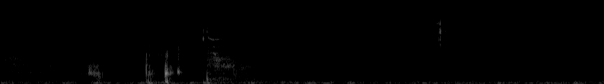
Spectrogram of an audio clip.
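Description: Near silence, with a few faint short sips and slurps of hot coffee from a mug about one to two seconds in, and a single tiny click past the middle.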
